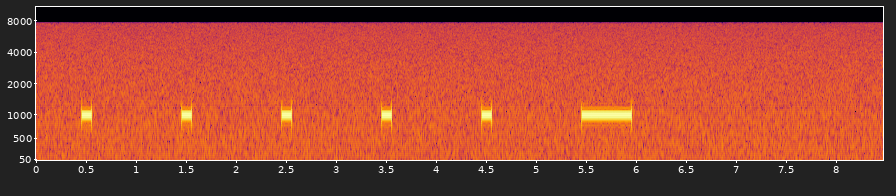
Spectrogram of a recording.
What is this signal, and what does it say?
Radio time signal (six pips, as the Greenwich Time Signal), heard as pips.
